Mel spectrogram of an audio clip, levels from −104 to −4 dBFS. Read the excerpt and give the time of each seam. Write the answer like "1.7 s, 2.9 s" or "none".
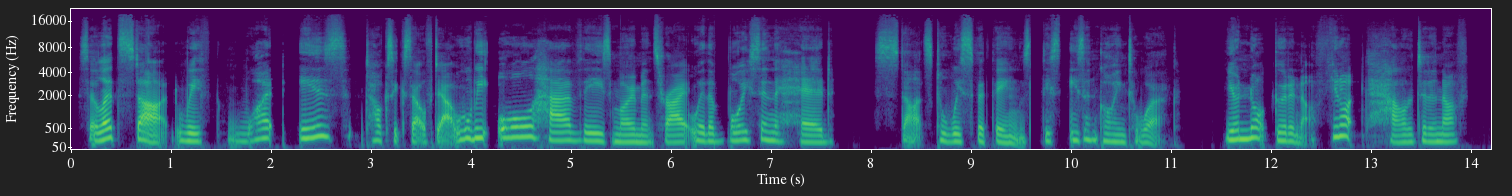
9.6 s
